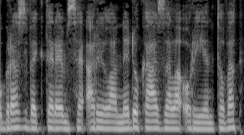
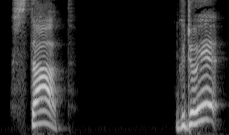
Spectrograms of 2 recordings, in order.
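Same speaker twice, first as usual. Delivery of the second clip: loud, high challenge; calling out; 6 semitones higher, 5 dB louder, much slower than usual. A narrator's reading. Tall woman challenges newcomers at the bridge, calling out. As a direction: halt them with a sharp raised voice. Guard challenges arriving travellers.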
